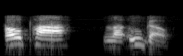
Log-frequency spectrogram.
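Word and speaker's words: Okpalaugo: The K is silent. It's Opa-la-ugo.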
